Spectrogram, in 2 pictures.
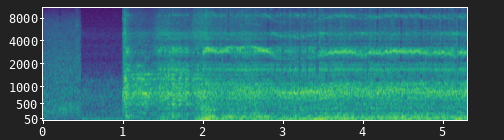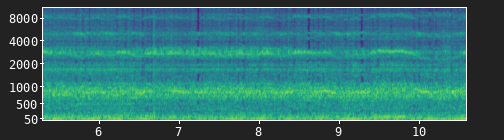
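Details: Ford Mustang with a big cam, start with coolant filled to the cold level, before timing set: brief crank, then catches and settles into a steady, even idle with a light regular tick; starts and runs fine.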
